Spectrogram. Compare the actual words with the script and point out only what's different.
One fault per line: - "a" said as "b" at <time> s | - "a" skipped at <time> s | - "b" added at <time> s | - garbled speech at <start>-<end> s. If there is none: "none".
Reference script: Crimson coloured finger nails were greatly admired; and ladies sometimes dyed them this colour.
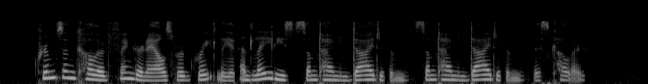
- "admired" skipped at 2.3 s
- "sometimes dyed them" added at 4.2 s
